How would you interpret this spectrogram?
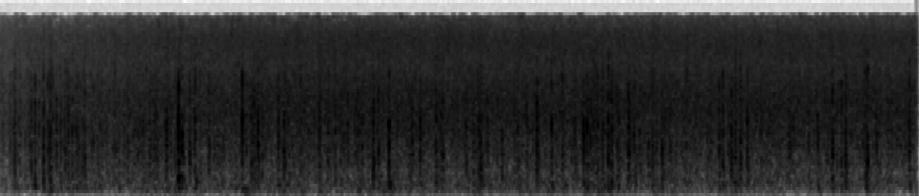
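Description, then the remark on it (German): Rainwater runs in thin threads from the edges of two low oriel windows overhead, a steady dense patter of many small, sharp drops over a constant soft hiss, with no voices. “Und das Wasser läuft in zarten Fäden von ihren Kanten.”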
